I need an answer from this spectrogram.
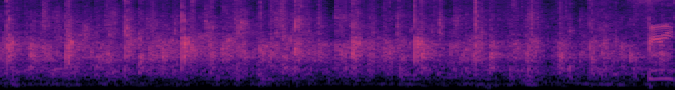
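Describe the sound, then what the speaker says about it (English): A standing audience gives a speaker applause at a conference on pandemic, conflict and climate change, a steady, fairly faint patter of clapping that fills the moment without a break. "It feels very good also to have standing applause, it does."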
